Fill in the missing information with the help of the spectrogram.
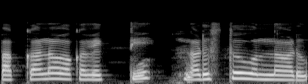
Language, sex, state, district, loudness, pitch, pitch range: Telugu, female, Telangana, Mahabubabad, -13 LUFS, 220 Hz, 210-240 Hz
